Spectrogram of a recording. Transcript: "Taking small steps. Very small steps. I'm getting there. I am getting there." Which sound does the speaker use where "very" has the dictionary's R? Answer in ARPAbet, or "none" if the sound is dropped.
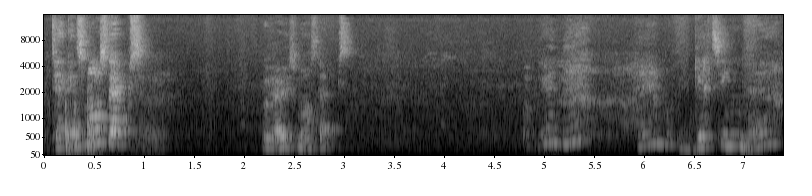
none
